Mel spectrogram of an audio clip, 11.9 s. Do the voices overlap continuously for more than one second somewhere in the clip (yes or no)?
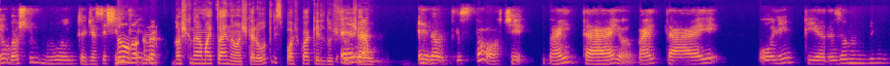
no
